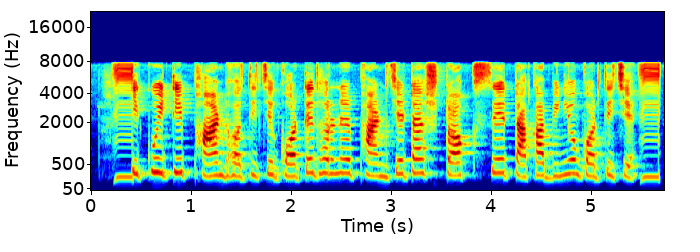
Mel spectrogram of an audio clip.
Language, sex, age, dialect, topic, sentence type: Bengali, female, 18-24, Western, banking, statement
